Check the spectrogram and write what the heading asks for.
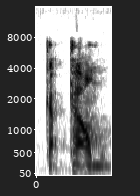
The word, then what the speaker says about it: calm: Ou, sei lá, calmo, por exemplo. Uhum, Em português se separa em duas sílabas, né? Calmo. uhum, Em inglês é só uma sílaba, uhum. né? Não existe duas sílabas, é só calm.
